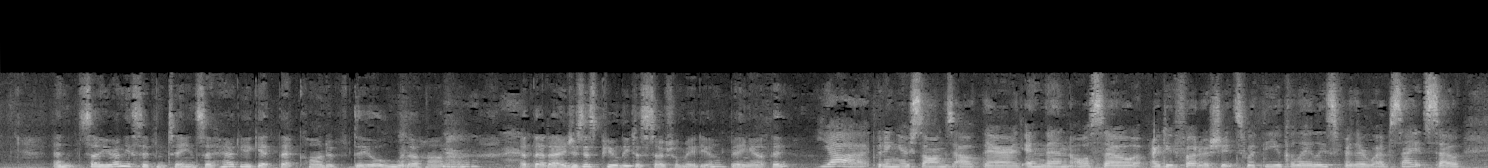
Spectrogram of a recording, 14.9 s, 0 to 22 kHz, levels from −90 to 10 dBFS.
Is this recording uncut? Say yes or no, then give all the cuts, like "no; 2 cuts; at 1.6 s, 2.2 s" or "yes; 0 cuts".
no; 3 cuts; at 8.7 s, 10.2 s, 11.5 s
